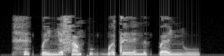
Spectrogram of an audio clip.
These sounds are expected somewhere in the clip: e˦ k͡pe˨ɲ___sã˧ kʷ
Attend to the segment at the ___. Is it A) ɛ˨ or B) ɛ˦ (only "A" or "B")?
B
